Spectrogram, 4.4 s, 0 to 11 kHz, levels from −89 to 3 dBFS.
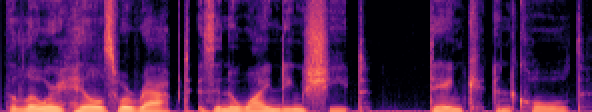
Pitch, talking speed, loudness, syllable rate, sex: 180 Hz, 175 wpm, -17 LUFS, 4.4 syllables/s, female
